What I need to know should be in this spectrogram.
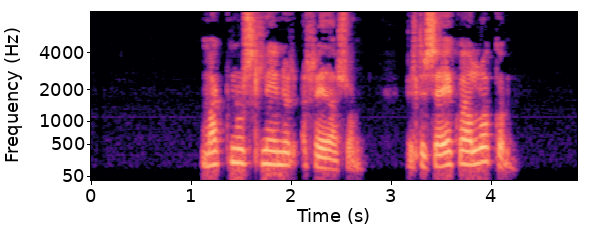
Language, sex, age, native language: Icelandic, female, 30-39, Icelandic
